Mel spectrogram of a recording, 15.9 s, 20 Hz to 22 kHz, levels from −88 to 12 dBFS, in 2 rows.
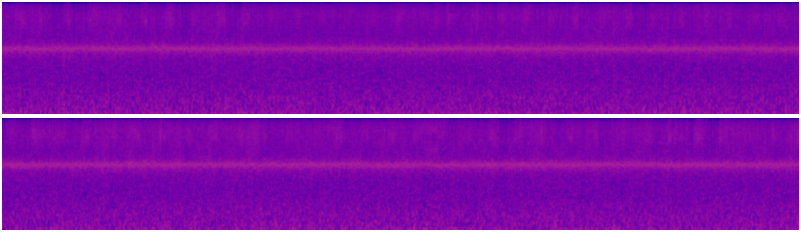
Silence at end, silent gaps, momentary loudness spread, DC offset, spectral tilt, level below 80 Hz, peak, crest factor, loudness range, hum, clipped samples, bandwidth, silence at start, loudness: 0 s; none; 1 LU; under 0.1%; -0.5 dB/octave; -60 dBFS; -24 dBFS; 16 dB; 1 LU; none; under 0.1%; over 20 kHz; 0 s; -37 LUFS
